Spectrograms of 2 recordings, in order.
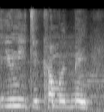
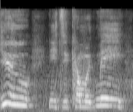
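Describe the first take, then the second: First: It is said quietly. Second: It is said loudly.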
